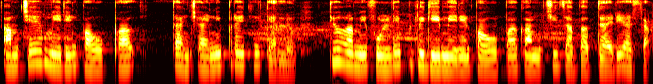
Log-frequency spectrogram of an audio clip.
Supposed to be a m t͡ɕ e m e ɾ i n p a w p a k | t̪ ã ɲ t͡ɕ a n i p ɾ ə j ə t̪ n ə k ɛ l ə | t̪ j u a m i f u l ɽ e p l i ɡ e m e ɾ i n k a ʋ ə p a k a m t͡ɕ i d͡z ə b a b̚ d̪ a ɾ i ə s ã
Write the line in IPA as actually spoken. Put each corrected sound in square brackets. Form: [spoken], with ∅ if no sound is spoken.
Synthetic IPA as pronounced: a m t͡ɕ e m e ɾ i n p a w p a k | t̪ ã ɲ t͡ɕ a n i p ɾ ə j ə t̪ n ə k ɛ l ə | t̪ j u a m i f u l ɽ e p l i ɡ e m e ɾ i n [p] a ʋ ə p a k a m t͡ɕ i d͡z ə b a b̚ d̪ a ɾ i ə s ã

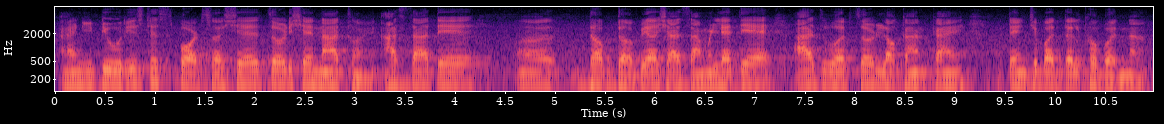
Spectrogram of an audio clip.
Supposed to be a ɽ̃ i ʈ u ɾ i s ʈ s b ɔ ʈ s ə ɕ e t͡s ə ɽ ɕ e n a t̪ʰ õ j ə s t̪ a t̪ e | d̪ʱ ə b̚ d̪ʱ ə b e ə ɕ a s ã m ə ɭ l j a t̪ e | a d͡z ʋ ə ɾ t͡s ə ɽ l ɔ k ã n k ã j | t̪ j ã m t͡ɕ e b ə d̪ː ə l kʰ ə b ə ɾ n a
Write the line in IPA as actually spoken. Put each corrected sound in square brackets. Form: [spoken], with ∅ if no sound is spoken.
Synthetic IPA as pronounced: a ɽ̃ i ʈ u ɾ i s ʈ s [p] ɔ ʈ s ə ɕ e t͡s ə ɽ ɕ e n a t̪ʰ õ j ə s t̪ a t̪ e | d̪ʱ ə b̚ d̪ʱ ə b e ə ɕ a s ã m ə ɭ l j a t̪ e | a d͡z ʋ ə ɾ t͡s ə ɽ l ɔ k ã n k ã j | t̪ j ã [ɲ] t͡ɕ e b ə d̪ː ə l kʰ ə b ə ɾ n a

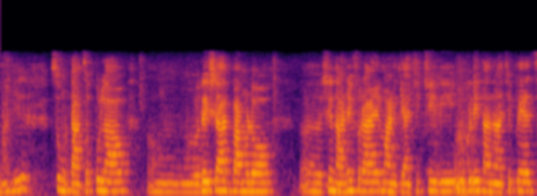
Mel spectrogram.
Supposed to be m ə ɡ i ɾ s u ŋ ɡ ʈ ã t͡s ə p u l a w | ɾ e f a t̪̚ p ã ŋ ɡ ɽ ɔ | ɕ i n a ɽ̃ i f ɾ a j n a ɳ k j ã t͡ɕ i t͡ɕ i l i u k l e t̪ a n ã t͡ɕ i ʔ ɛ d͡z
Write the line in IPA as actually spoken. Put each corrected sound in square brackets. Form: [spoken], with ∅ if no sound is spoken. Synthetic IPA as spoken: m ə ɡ i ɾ s u ŋ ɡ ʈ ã t͡s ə p u l a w | ɾ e [ɕ] a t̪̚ [b] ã ŋ ɡ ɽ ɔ | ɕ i n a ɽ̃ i f ɾ a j [m] a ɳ k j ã t͡ɕ i t͡ɕ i l i u k [ɽ] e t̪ a n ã t͡ɕ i [p] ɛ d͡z

